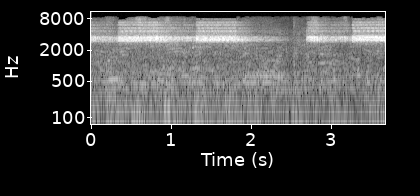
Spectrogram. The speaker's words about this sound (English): Still waiting on this fire alarm that you can hear in the background.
